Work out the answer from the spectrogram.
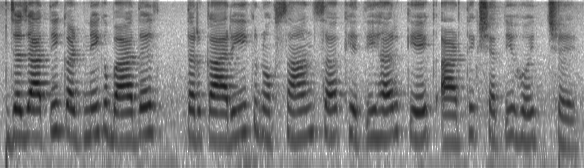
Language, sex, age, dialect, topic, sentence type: Maithili, female, 51-55, Southern/Standard, agriculture, statement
